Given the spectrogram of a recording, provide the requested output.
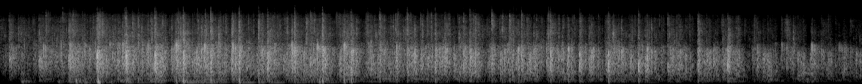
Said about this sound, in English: Can I just suggest we give all the people who are here tonight and the ones that aren't a round of applause for their effort also.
